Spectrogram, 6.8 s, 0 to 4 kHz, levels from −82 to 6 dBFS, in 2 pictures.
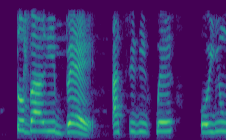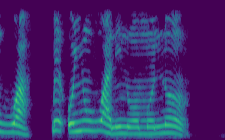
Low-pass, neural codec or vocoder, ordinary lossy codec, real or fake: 3.6 kHz; none; none; real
